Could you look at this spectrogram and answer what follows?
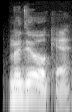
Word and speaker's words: Madoka: It's very Madoka Magica, I grant you. Or Madoka, yes, sorry, I pronounced that very British there. Madoka.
